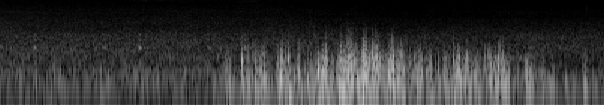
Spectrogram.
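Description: Street traffic: a vehicle passing close by swells loudly for about three seconds from a couple of seconds in, mixed with wind rumbling on the microphone.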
